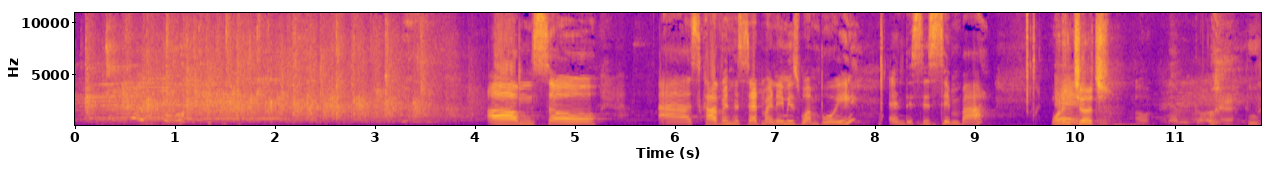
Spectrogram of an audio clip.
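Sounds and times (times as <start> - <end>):
delighted applause: 0.0 - 4.1
speech: 4.1 - 9.2, 9.8 - 11.8.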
